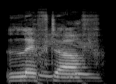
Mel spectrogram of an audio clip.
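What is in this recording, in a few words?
UK female, DJ vocals; Lift off; beanstalk audio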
